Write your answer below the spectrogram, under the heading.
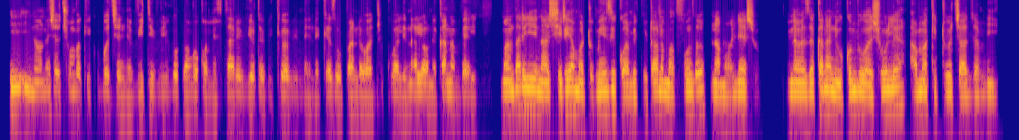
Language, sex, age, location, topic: Swahili, male, 25-35, Nairobi, education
